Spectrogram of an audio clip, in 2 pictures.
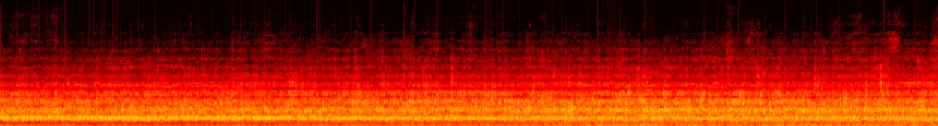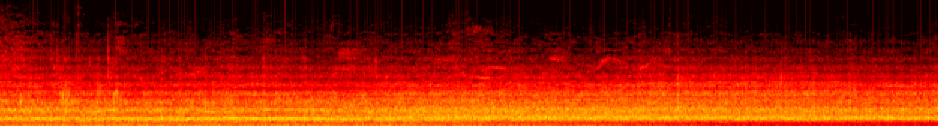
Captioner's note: cheers and applause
